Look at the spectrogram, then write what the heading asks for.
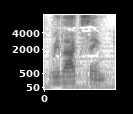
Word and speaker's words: RELAX NG: designer in stylus Studio relax NG is pronounced relaxing let's start creating a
